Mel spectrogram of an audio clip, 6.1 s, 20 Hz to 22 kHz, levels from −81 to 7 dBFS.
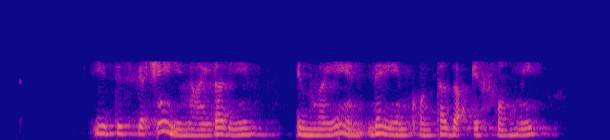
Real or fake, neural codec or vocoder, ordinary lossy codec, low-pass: fake; codec, 24 kHz, 3 kbps, HILCodec; AAC, 16 kbps; 3.6 kHz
